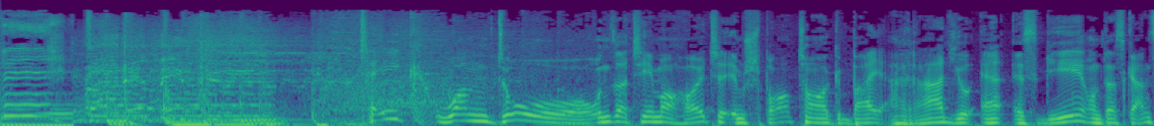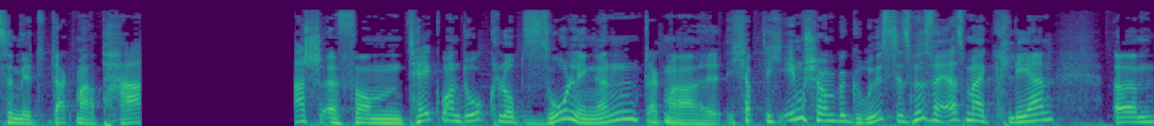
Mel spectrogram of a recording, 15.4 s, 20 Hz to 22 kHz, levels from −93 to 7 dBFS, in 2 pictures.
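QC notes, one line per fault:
8.63–9.66 s, rebuffering stall: the audio drops to dead silence for about 1.03 s, then picks up at exactly the point where it broke off, so nothing is skipped but the clip runs that much longer. The player exhausted its downloaded data and waited for more before continuing. On a waveform this is a flat line with abrupt edges; on a spectrogram, a clean vertical gap of empty bins across all frequencies, with content on either side matching seamlessly.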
